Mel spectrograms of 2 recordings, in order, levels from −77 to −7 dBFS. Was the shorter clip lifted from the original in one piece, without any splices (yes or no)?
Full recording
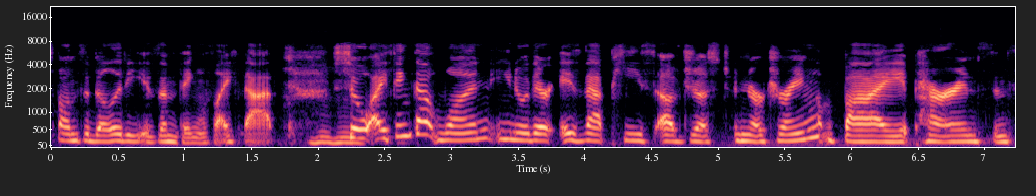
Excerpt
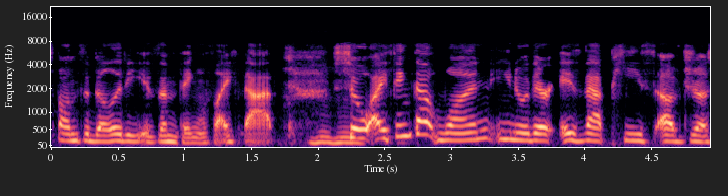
yes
